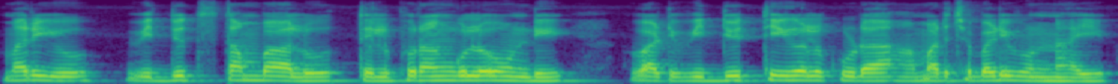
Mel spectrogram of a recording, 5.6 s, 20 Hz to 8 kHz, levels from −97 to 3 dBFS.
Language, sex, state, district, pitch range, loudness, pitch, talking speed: Telugu, male, Telangana, Adilabad, 140-160 Hz, -14 LUFS, 150 Hz, 130 wpm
